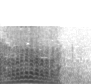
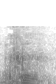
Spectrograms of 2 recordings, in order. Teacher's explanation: C'est comme si vous disiez un R. Alors, pas un R roulé, hein, pas R, mais un R grasseillé.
